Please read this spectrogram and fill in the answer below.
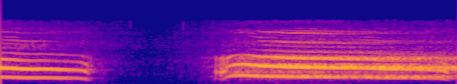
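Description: Two long wolf-like "awoo" howls: the first ends about half a second in, and after a short break the second starts about a second in. Each holds a steady pitch that sags slowly.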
